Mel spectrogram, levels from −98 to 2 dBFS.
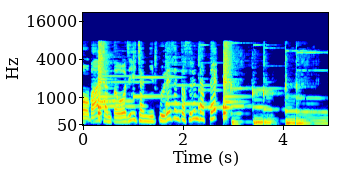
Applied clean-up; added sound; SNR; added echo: classical method Wiener filter.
